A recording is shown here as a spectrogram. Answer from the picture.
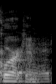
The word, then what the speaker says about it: Korakuen: Moving on though, New Japan has canceled a number of the Korakuen. I can never know if I'm saying that Korakuen. You're saying it right.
